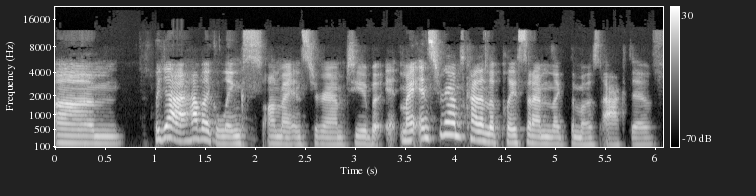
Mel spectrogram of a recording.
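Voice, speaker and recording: A woman with an American accent and a fairly low pitch talks at a fairly quick pace with lively intonation, in a normal speaking voice. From US West Coast, Los Angeles. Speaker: actress and musician. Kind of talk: casual chat.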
